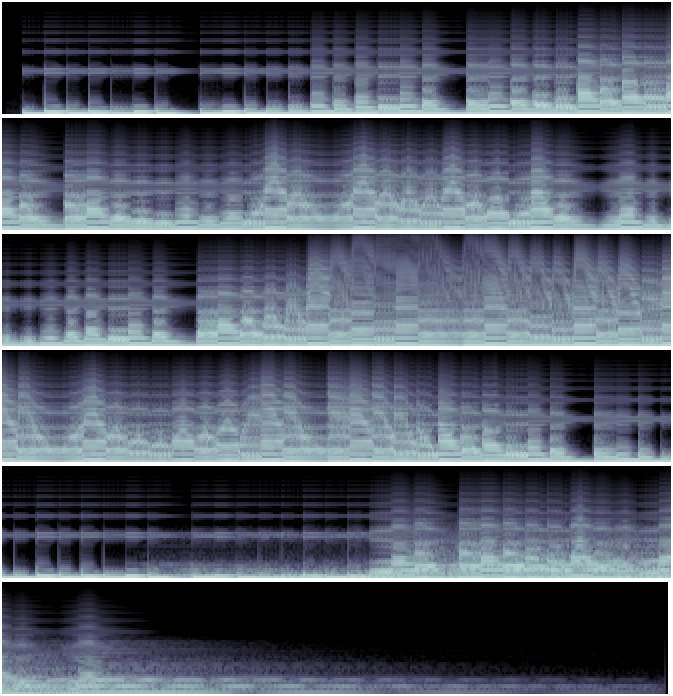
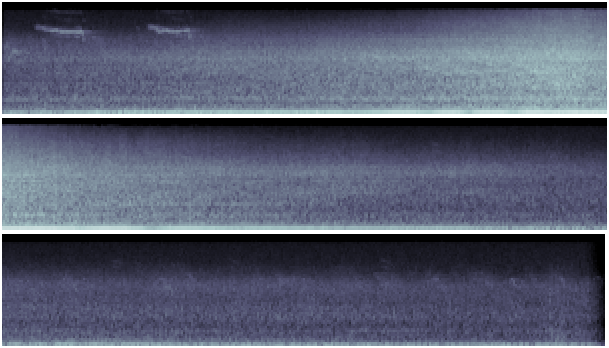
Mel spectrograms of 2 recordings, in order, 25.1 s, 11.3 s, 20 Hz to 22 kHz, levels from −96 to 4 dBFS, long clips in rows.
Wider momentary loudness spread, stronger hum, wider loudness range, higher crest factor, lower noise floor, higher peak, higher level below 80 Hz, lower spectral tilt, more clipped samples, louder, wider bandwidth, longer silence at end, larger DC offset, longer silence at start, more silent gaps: second, 5 LU vs 26 LU; neither; second, 4 LU vs 21 LU; second, 12 dB vs 18 dB; first, -55 dBFS vs -39 dBFS; second, -6 dBFS vs -2 dBFS; first, -22 dBFS vs -42 dBFS; first, -7 dB/octave vs -4.5 dB/octave; neither; about the same, -19 LUFS vs -18 LUFS; second, 13.5 kHz vs 16 kHz; first, 1.9 s vs 0.1 s; neither; first, 0.15 s vs 0 s; neither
